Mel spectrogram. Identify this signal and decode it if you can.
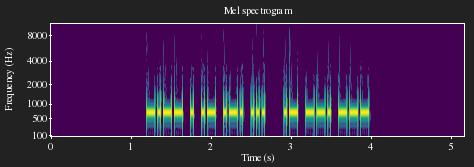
Morse code, heard as a keyed tone, about 34 wpm, 700 Hz. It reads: YEARS AGO
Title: Sets of 2 Words 35wpm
